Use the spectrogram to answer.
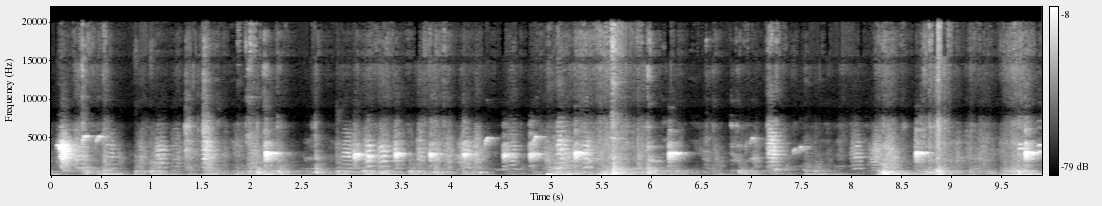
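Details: Caged female canary repeating a thin, high call note every couple of seconds over a background of rustling, scratching and fluttering movement.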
